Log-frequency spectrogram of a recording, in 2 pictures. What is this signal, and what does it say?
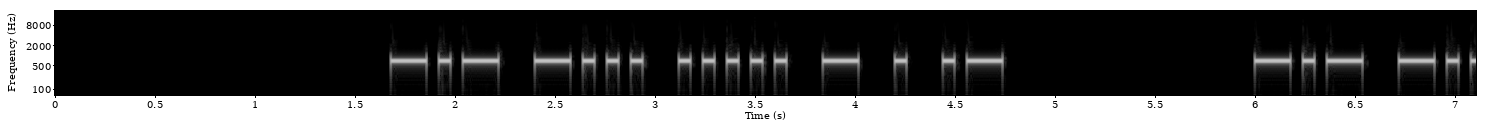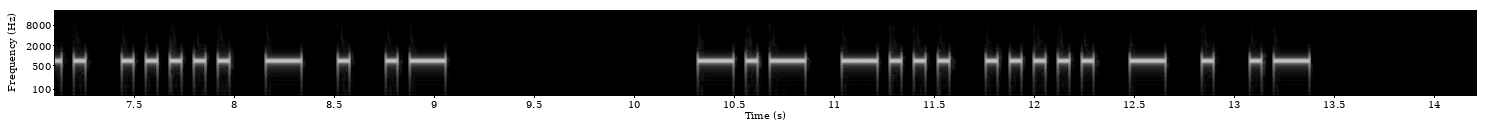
Morse code, heard as a keyed tone, about 20 wpm, 700 Hz. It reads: KB5TEA KB5TEA KB5TEA
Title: USA Call Signs - 6 Characters - Repeated 3x - 20wpm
